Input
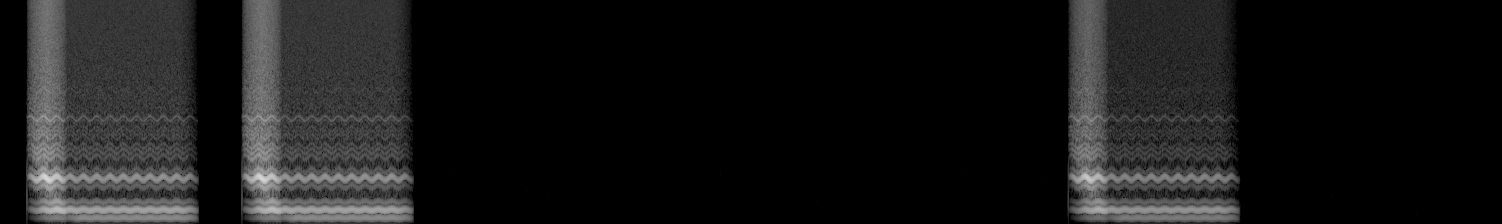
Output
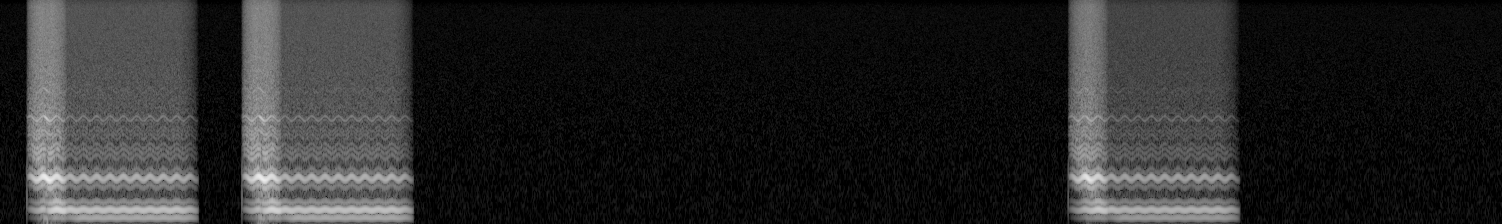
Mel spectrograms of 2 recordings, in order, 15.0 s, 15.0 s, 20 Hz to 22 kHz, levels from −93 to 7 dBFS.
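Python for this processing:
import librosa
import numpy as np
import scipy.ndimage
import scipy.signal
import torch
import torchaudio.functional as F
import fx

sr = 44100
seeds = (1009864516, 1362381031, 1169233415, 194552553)

y = fx.fold_sine(x, sr, drive_db=5, ceiling_db=-4.0)
y = y * librosa.db_to_amplitude(2.5)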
